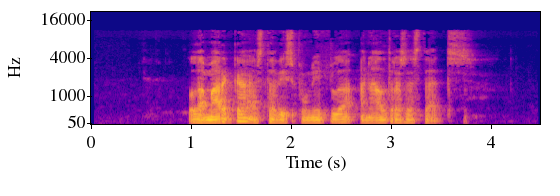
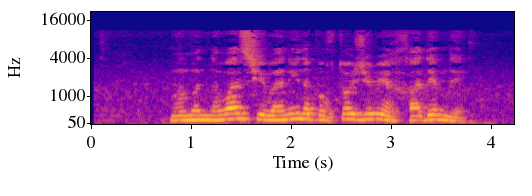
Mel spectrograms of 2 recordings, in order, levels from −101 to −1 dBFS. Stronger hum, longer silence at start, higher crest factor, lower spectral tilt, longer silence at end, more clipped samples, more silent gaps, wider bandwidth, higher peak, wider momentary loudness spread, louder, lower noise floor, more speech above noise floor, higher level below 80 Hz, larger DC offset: neither; first, 1 s vs 0.8 s; about the same, 20 dB vs 16 dB; about the same, -6.5 dB/octave vs -7.5 dB/octave; first, 0.7 s vs 0.4 s; neither; neither; about the same, 11.5 kHz vs 11.5 kHz; first, 0 dBFS vs -6 dBFS; first, 18 LU vs 8 LU; about the same, -20 LUFS vs -21 LUFS; first, -69 dBFS vs -55 dBFS; first, 49 dB vs 35 dB; first, -36 dBFS vs -52 dBFS; neither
